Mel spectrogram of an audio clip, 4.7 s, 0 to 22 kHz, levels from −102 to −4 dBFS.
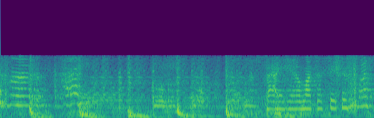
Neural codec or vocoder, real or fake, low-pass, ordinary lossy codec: codec, 16 kHz, 1.1 kbps, Voila-Tokenizer; fake; 3.6 kHz; none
